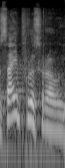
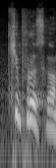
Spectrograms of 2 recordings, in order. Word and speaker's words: 키프로스: 근데 구브로 키프로스에 가가지고, 어떤 사람은 사이프러스라고 읽기도 하고 키프로스, 나는 구브로, 성경 헬라어 언어 표현들 하면 키프로스가 맞아요.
